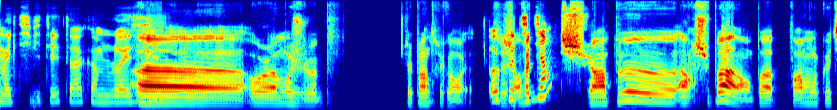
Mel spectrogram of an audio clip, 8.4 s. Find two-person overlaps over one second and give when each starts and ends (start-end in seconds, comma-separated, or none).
none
